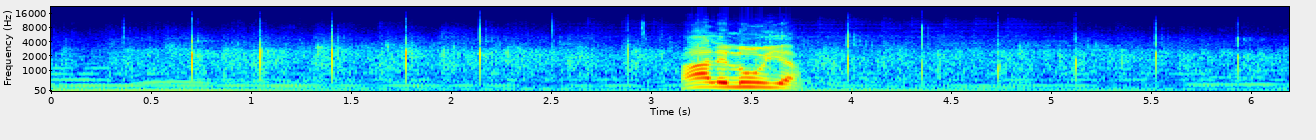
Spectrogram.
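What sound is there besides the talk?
audience applause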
